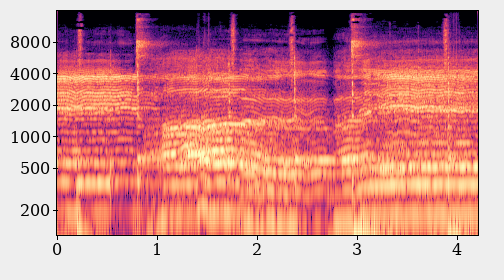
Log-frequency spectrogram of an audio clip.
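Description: Indian devotional bhajan music in a passage between sung lines: sustained pitched accompaniment under a gliding melody line, with light percussion strikes.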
